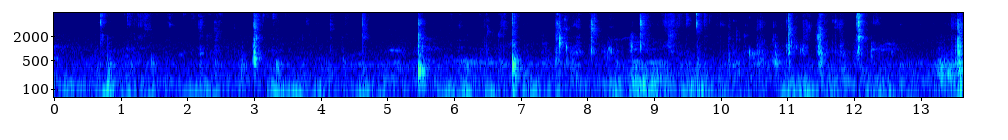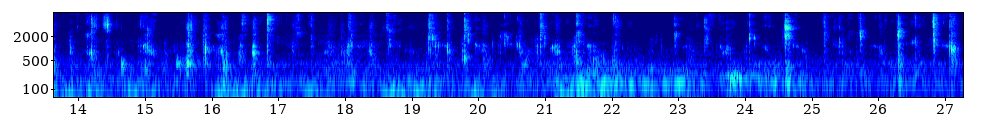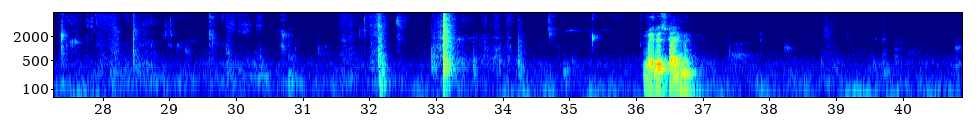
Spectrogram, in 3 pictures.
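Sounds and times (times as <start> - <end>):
chewing crispy chicken: 0.6 - 4.8, 5.5 - 32.9
wet mouth clicks: 34.6 - 35.6.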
